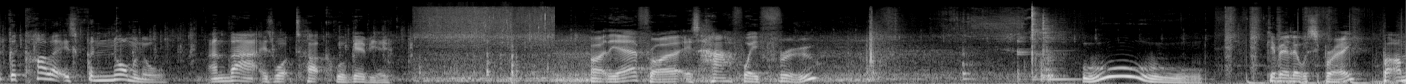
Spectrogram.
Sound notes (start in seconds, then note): 4.0 oil sizzling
